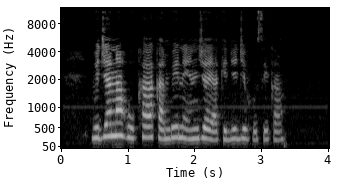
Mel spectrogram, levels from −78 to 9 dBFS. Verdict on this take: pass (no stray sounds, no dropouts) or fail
pass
